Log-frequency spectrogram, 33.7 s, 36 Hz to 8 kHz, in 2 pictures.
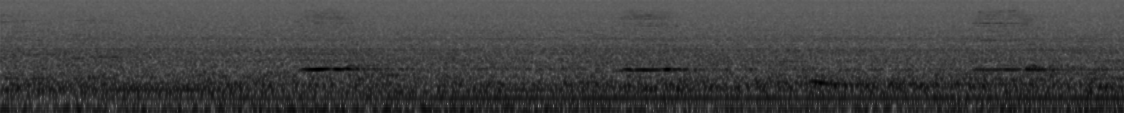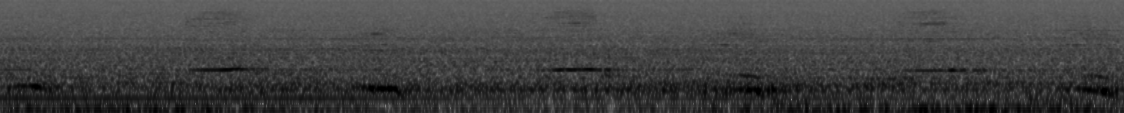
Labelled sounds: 1.1	1.3	humpback whale, 2.9 to 3.0 kHz
14.6	14.9	humpback whale, 2.5 to 2.7 kHz
25.1	25.6	humpback whale, 2.5 to 4.4 kHz
30.5	31.1	humpback whale, 2.4 to 4.5 kHz

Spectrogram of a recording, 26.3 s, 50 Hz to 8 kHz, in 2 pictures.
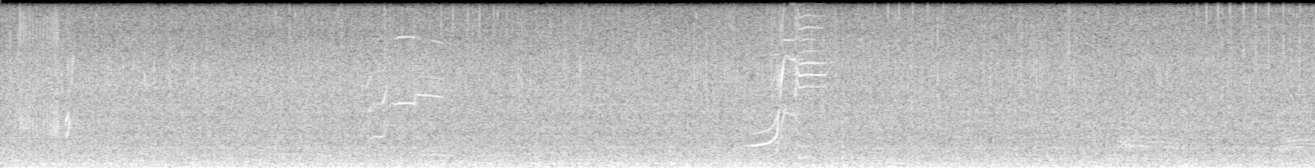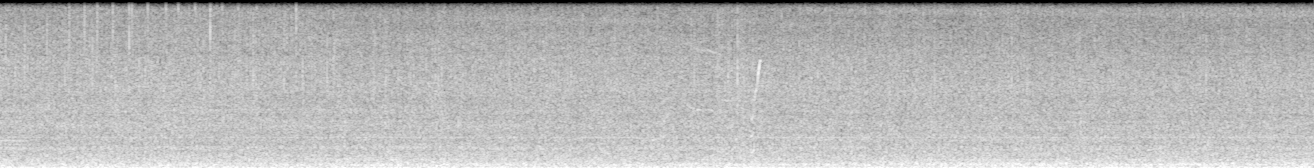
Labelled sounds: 0.1	1.1	killer whale, southern resident, L pod, call S08i, 1.3 to 8.0 kHz
3.5	4.6	killer whale, southern resident, 1.1 to 8.0 kHz
7.2	8.4	killer whale, southern resident, L pod, call S02iii, 0.26 to 8.0 kHz
11.1	12.0	killer whale, southern resident, J pod, call S04, 0.36 to 1.8 kHz
12.7	13.5	killer whale, southern resident, J pod, call S04, 0.58 to 1.6 kHz
20.0	21.1	killer whale, southern resident, 0.52 to 8.0 kHz

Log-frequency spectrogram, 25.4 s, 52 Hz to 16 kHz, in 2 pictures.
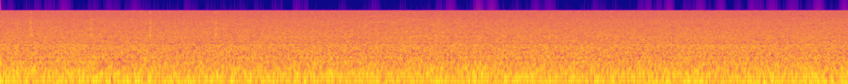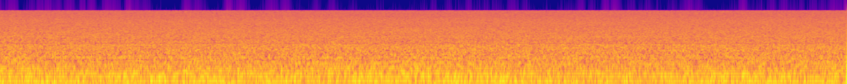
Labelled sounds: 5.6	5.8	killer whale, 3.4 to 3.6 kHz
6.2	6.4	killer whale, 4.1 to 4.3 kHz

